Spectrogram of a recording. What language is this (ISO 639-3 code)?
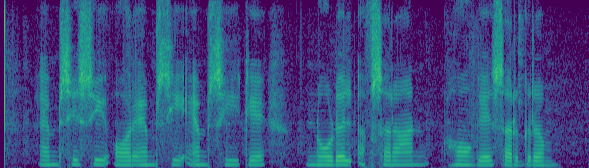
urd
